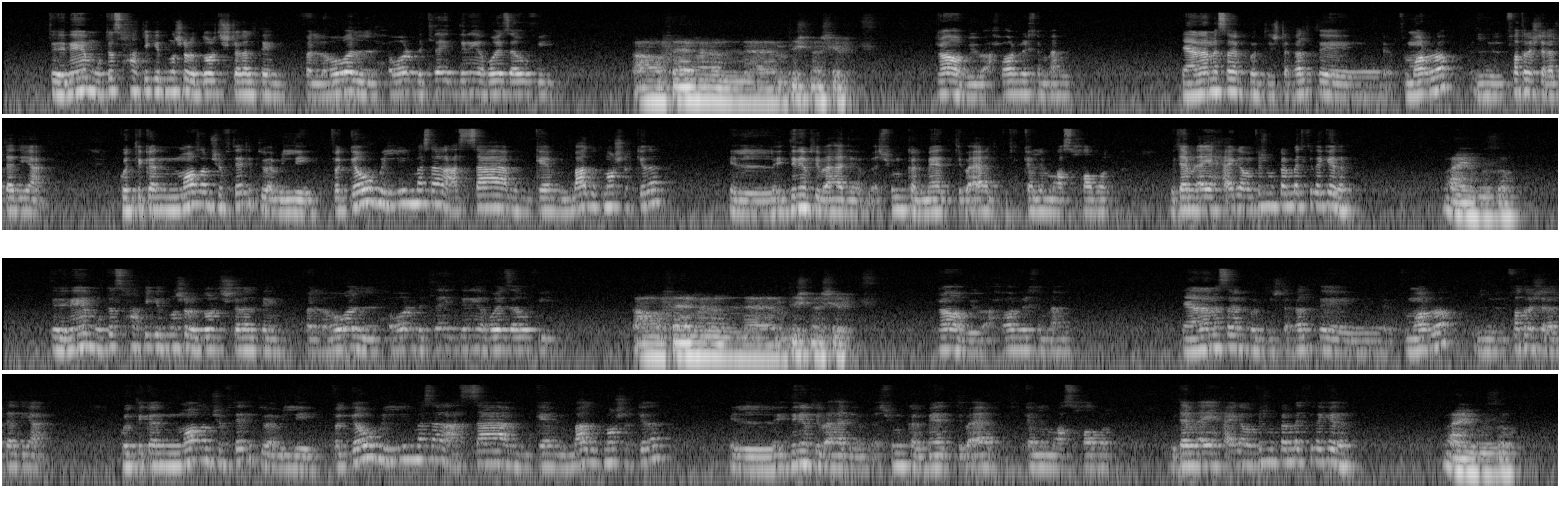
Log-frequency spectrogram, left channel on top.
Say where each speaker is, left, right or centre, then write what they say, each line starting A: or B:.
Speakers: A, on the left (about 70°); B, on the left (about 15°).
A: تنام وتصحى تيجي 12 الدور تشتغل تاني فاللي هو الحوار بتلاقي الدنيا بايظة أوي فيه
B: اه فاهم انا الروتيشنال شيفت
A: اه بيبقى حوار رخم أوي يعني أنا مثلا كنت اشتغلت في مرة الفترة اللي اشتغلتها دي يعني كنت كان معظم شفتاتي بتبقى بالليل فالجو بالليل مثلا على الساعة من كام من بعد 12 كده ال- الدنيا بتبقى هادية مبيبقاش فيه مكالمات بتبقى قاعد بتتكلم مع أصحابك بتعمل أي حاجة مفيش مكالمات كده كده
B: ايوه بالظبط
